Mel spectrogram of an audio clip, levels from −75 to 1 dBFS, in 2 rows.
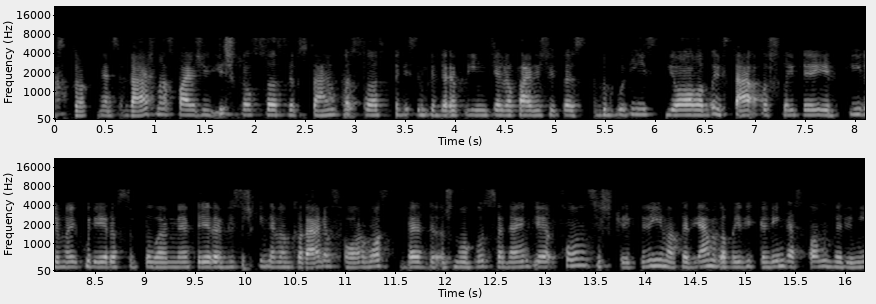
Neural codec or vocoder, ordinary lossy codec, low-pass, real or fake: codec, 16 kHz in and 24 kHz out, 0.6 kbps, FireRedTTS-2 codec; Opus, 32 kbps; 7.2 kHz; fake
